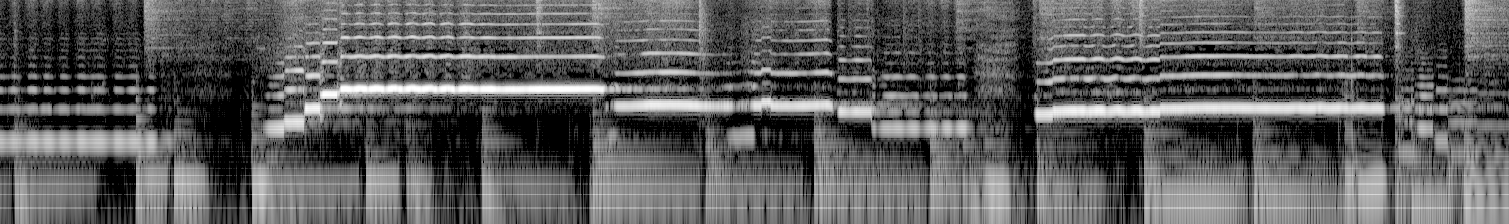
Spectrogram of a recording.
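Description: Free-jazz trio playing: a flute holding long notes and leaping upward, over double bass lines.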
